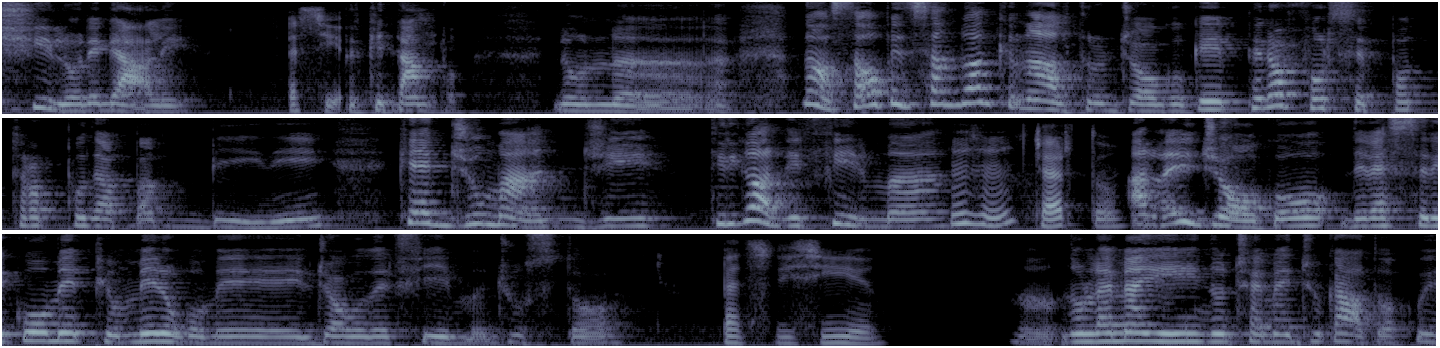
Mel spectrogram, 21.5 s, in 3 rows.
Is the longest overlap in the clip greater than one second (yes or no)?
no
